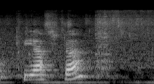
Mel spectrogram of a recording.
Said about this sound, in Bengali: দেখো রসুনটা আগে দিয়ে দিলাম, এবার নাড়াচাড়া করে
